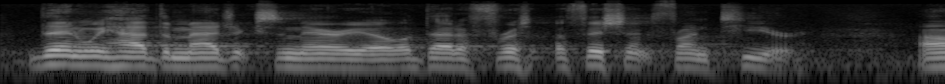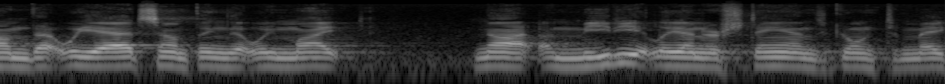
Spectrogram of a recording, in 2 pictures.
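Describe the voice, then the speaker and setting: With an Alabama accent, a man talks at a moderate pace in a medium pitch with a dark, mellow tone. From US South, Alabama. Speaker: conference speaker, portfolio manager. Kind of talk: conference talk. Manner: hesitant, many fillers.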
